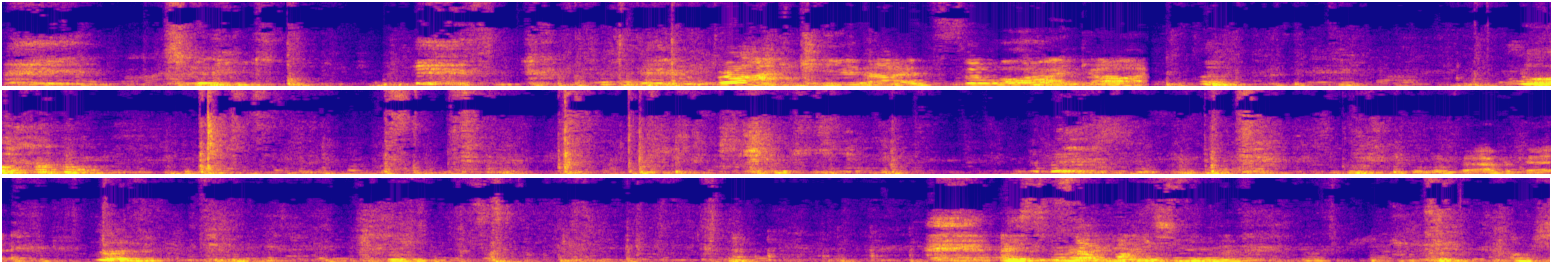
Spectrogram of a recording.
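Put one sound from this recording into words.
Feet thump and shuffle on a carpeted floor.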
